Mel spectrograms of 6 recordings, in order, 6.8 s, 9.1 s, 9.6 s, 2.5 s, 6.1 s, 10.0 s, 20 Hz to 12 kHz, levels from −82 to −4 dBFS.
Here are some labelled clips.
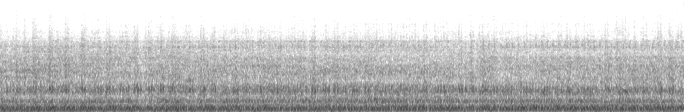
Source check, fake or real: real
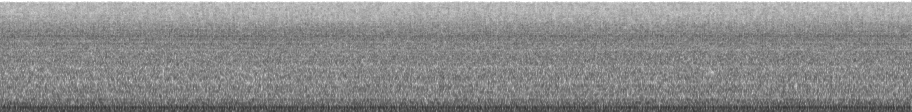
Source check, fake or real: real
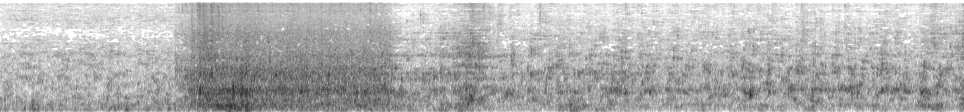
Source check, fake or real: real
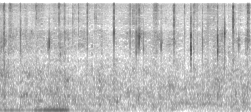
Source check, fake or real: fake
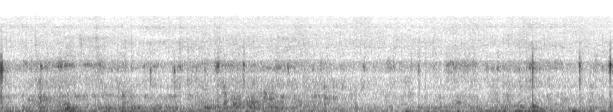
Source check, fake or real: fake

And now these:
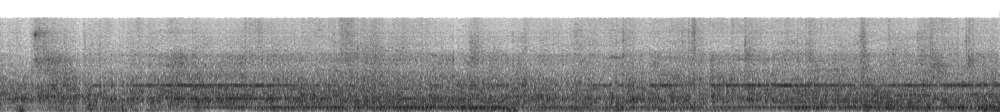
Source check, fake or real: fake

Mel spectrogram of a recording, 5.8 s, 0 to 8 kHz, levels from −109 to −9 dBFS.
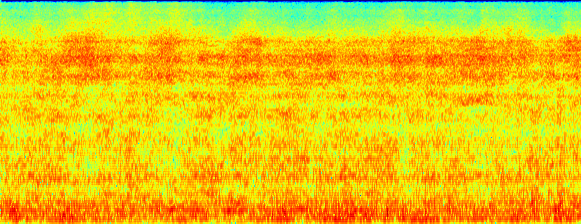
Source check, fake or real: fake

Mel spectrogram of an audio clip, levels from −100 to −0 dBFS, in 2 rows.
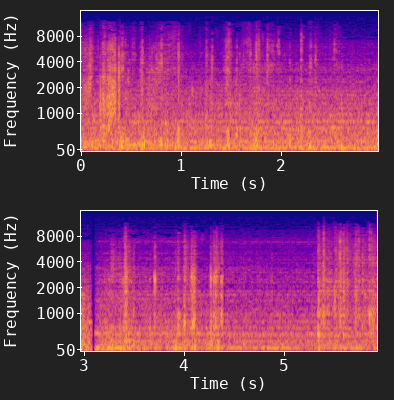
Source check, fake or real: real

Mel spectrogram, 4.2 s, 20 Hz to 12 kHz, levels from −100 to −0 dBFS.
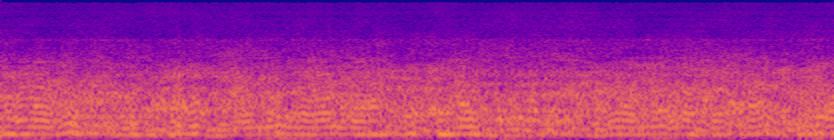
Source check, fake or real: fake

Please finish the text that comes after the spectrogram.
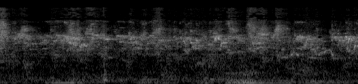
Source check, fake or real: real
